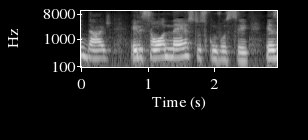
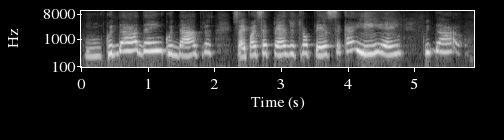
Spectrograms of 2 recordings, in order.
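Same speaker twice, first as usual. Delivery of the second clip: high, loud fake-concerned caution; mock false warning; 5 semitones higher, 3 dB louder than usual. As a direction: imitate a jealous friend pretending to worry. Falsa amiga alertando com inveja. (imitando amiga falsa com falsa preocupação, agudo e alto)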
